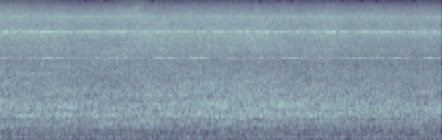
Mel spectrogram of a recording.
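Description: Wheeled suitcase rolling over a hard, smooth floor: a steady rumbling hiss that does not let up, with a faint high steady whine over it.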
